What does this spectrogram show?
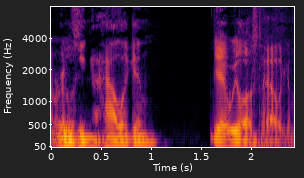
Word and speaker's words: Halligan: Is it not pronounced halogen? Halogen? Like a bulb? It's a Halligan.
